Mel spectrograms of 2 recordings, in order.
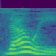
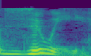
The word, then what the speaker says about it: Zoe: And you also say, instead of Zoe Deschanel, you say Zooey. Because it's spelled Zooey. It's Zoe. not Zooey. Zoe, she's the only one who spells Zoe that way. Well, it's Zoe. It's not Zooey.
